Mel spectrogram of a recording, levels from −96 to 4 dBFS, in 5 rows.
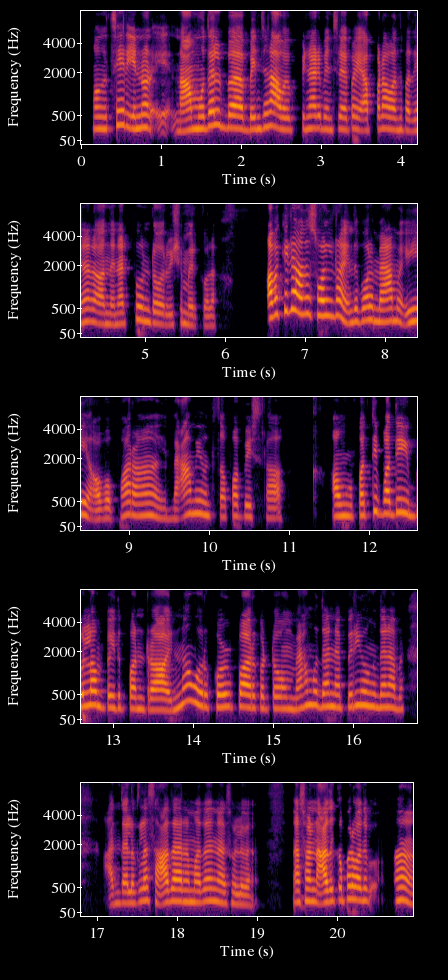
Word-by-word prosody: அவுங்க 240 0 -2
செரி, 310 -3 +1
என்னோட 260 +2 +2
எ - - -5 0.2
நான் 215 +4 +5
1 300 +6 +3
ப - - +3 0.2
பெஞ்ச்னா, 245 +5 +1
அவ 230 - +1 0.2
பின்னாடி 250 +1 +1
பென்ஞ்ல 230 +1 -5
இருப்பா. 235 +2 -4
அப்போலாம் 240 +2 -1
வந்து 225 0 -6
பாத்தீங்கன்னா, 220 +4 -3
நா 215 - +1
அந்த 195 -1 -6
நட்புன்ற 225 +3 -4
ஒரு 195 - -7
விஷயம் 210 0 -8
இருக்குள்ல, 175 0 -12 0.7
அவகிட்ட 420 +8 +4
ஆனா 395 0 +2
சொல்றேன், 355 -5 +4
இது 245 +2 -3
போல 275 - +2
மேமு 250 +1 +2 0.2
ஏய் 245 -2 -1
அவ 175 +2 -4 0.2
பாரேன், 230 -1 -1 0.3
மேமயே 255 +7 -3
வந்து 235 +1 -12
தப்பா 200 +2 -5
பேசுறா, 190 -3 -8 0.8
அவுங்க 220 0 +1
பத்தி 235 +6 -1
பத்தி 260 +2 +2
இப்புட்லாம் 275 +5 +2 0.2
இது 240 0 -9
பண்றா, 210 -2 +1 0.2
என்ன 260 +10 -4 0.2
ஒரு 265 -2 0
கொழுப்பா 260 +1 +2
இருக்கட்டும், 230 -1 -5
மேம்மு 285 +5 -2
தானே 260 -2 -1
பெரியவங்க 280 -1 -1
தானே. 250 -1 0
அபி 220 0 -11 0.6
அந்த 200 +3 -11
அளவுக்கெல்லாம் 230 +4 -3
சாதாரணமா 225 +1 +3
தான் 240 -1 0
நான் 200 0 -4
சொல்லுவேன். 180 -3 -6 0.5
நான் 220 +1 0
சொன்னேன், 235 -2 +5
அதுக்கப்புறம் 250 +4 +2
வந்து 245 -1 -4 0.4
ஆ. - - +5
235 Hz, 170 wpm, -24 LUFS, 220-260 Hz, 0.8 s, நான்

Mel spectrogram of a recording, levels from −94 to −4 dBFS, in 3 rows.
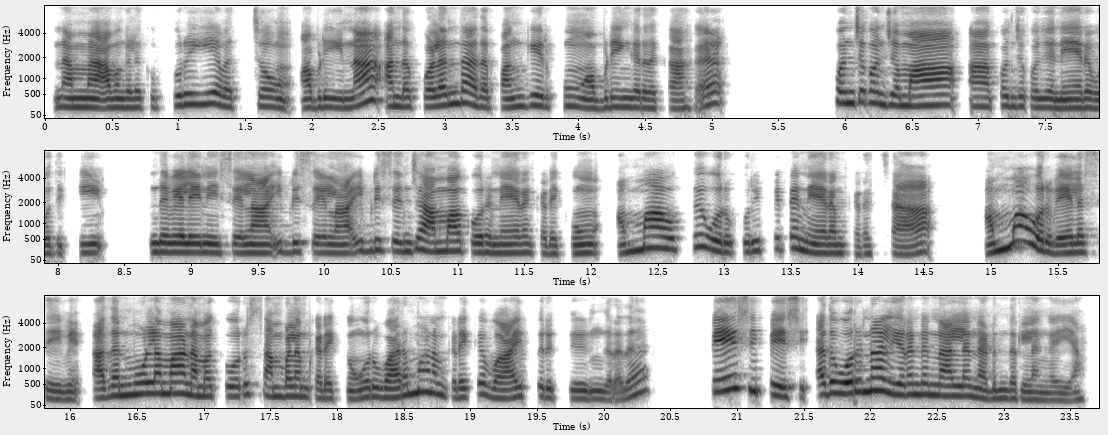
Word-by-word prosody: நம்ம 200 0 +1
அவுங்களுக்கு 195 +1 -3
புரிய 260 +3 -2
வைச்சோம்? 210 -1 -5 0.2
அப்படின்னா, 195 -1 +1 0.2
அந்த 215 -1 -2 0.2
குழந்தை 240 +7 +2
அத 205 -3 -2
பங்கேற்கும், 220 +1 -3
அப்படிங்கிறதுக்காக, 190 -2 -4 1.1
கொஞ்சம் 290 +1 0
கொஞ்சமா 230 -4 +2 0.4
ஆ - - +2 0.2
கொஞ்சம் 220 -1 -6
கொஞ்சம் 195 -2 -1
நேரம் 185 0 0
ஒதுக்கி 185 +2 -7 0.5
இந்த 205 - +1
வேலை 195 0 +4
நீ 190 - 0
செய்யலாம், 185 0 +2
இப்படி 205 0 -6
செய்யலாம், 185 -1 +1
இப்டி 230 +2 -5
செஞ்சா, 215 +4 -2
அம்மாக்கு 225 0 +1
ஒரு 195 - -3
நேரம் 190 0 -2
கிடைக்கும். 180 +2 -4 0.2
அம்மாவுக்கு 280 +5 +2
ஒரு 205 - -1
குறிப்பிட்ட 235 +6 -6
நேரம் 180 -1 0
கெடச்சா, 170 -1 -5 0.7
அம்மா 275 - +4
ஒரு 235 - +2
வேலை 190 +2 +2
செய்வேன். 160 -2 -5
அதன் 235 +4 0
மூலமா 275 +1 +4
நமக்கு 220 0 -3
ஒரு 250 - -5
சம்பளம் 215 -1 0
கிடைக்கும். 175 -1 -4
ஒரு 210 - -1
வருமானம் 265 +5 +1
கிடைக்க 200 +7 -3
வாய்ப்பு 205 +5 0
இருக்குங்கிறத 170 -3 -5 0.6
பேசி, 360 +2 +8
பேசி 215 -3 +2
அது 285 +3 +2
1 310 +3 +4
நாள், 345 -3 +6
2 255 +1 0
நாள்ல 230 0 +4
நடந்துறலங்க 170 -4 -4
ஐயா. 140 +2 -8
205 Hz, 145 wpm, -24 LUFS, 185-235 Hz, 1.1 s, பேசி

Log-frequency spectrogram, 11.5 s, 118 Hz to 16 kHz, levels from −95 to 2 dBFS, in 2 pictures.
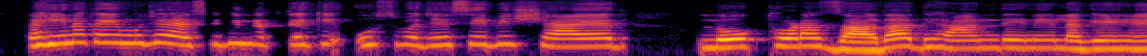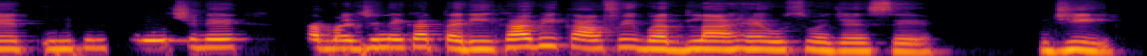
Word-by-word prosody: कहीं 335 +4 +3
न 390 - +1
कहीं 385 -1 0
मुझे 370 0 0
ऐसे 320 -2 +1
भी 355 - 0
लगता 315 0 -8
है 320 - -1
कि 350 +7 -10
उस 325 +1 -5
वजह 310 0 -2
से 330 +1 -4
भी 335 +2 -4
शायद 275 -3 0 0.4
लोग 260 +1 +7
थोड़ा 285 0 +5
ज़्यादा 220 +3 +5
ध्यान 245 -2 -3
देने 245 -1 -2
लगे 230 0 0
हैं। 225 0 -2 0.2
उनके 235 +2 -5
सोचने, 470 - -1 0.4
समझने 245 +1 0
का 265 0 +1
तरीका 225 +4 +3
भी 295 - -1
काफ़ी 245 +1 -1
बदला 220 +1 +2
है 220 - 0
उस 210 +1 -4
वजह 190 -2 -2
से। 180 -1 -5 0.6
जी। 190 -1 0
255 Hz, 180 wpm, -23 LUFS, 225-315 Hz, 0.6 s, लोग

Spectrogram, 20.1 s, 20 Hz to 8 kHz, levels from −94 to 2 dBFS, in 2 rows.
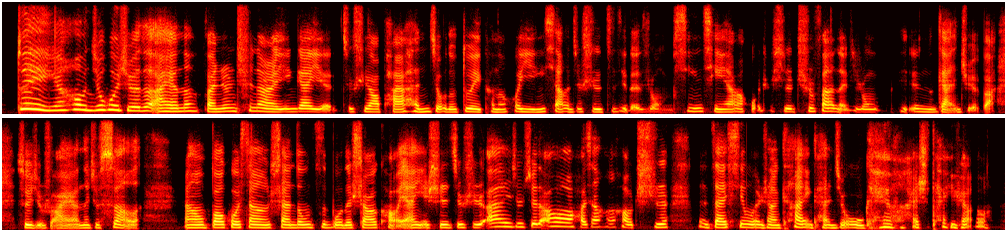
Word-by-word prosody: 对， 380 -5 +8
然 300 +1 0
后 345 +2 +5
你 300 - +1
就 325 +1 +4
会 335 -1 +4
觉 270 -3 +2
得， 260 - +3
哎 225 -1 +4
呀， 220 - +4
那 240 +2 -2
反 205 - +3
正 230 +2 -2
去 265 - -9
那 240 -1 0
儿 200 -1 +3
应 195 +1 +1
该 210 0 +3
也 190 -1 0
就 - - -6
是 205 - -6
要 195 -2 +2
排 185 +1 0
很 210 -3 -3
久 215 - -2
的 370 -1 -1
队， 415 -3 +4
可 225 - -11
能 180 0 -3
会 210 +1 -3
影 185 0 -1
响 205 -1 -3
就 195 - -9
是 185 -1 -1
自 205 - -17
己 210 - -8
的 480 0 -5
这 365 - -13
种 - - -11
心 225 -7 -8
情 185 -4 -4
啊， 195 +1 -4
或 - - -9
者 - - -14
是 415 - -2
吃 230 - -7
饭 225 0 0
的 330 - -5
这 320 - -17
种 370 0 -7 0.2
体 - - -10
验， 195 -3 -5
感 185 0 -2
觉 330 - -8
吧， - - -3 0.3
所 410 - +7
以 - - +3
就 380 0 -2
说， - - -8
哎 - - -2
呀， - - -3
那 195 - 0
就 200 - -6
算 - - +2
了。 - - -2 0.4
然 200 0 +1
后 200 - +4
包 210 +1 +5
括 215 0 +4
像 210 -1 +2
山 205 -1 0
东 210 0 +2
淄 220 - -5
博 195 -1 0
的 190 0 +1
烧 200 -1 +2
烤 - - -3
呀， - - +2
也 205 0 +1
是 210 +1 +1
就 215 - 0
是 215 0 0
哎， 270 +4 +1
就 255 -1 -6
觉 240 -1 +2
得， 235 - +2
哦， 285 -2 +3
好 - - +3
像 245 +2 -1
很 235 -2 -12
好 225 - -2
吃， 225 +2 -1 0.4
在 215 -1 +5
新 225 +1 -3
闻 215 -1 +1
上 190 -1 0
看 230 +3 +1
一 215 - -4
看 195 -1 -3
就 - - -2
okay 210 +4 0
了， - - +1
还 210 0 -6
是 210 - -3
太 255 - -7
远 215 -1 -2
了。 - - -9
215 Hz, 330 characters per minute, -24 LUFS, 200-260 Hz, 0.4 s, 对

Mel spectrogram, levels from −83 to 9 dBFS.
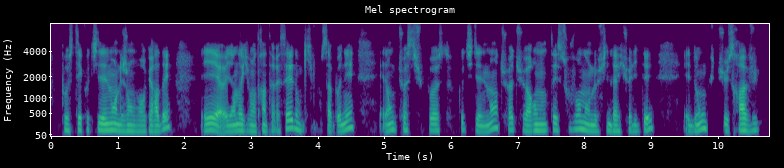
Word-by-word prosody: poster 130 0 -1
quotidiennement 130 0 +3
les 115 - +1
gens 115 0 +1
vont 110 0 -4
regarder 110 - +2 0.4
et 125 0 +6
heu, - - +4
il 110 - +1
y - - +2
en 120 - +3
a 120 - +4
qui 115 - -6
vont 115 - -1
être 105 - -7
intéressé 125 +8 +1
donc 140 -5 -2
ils - - -17
vont - - -35
s'abonner 150 +11 0 0.4
et - - -5
donc 130 +3 0
tu - - -11
vois? 130 - +1
Si - - -3
tu - - -4
postes 125 0 -3
quotidiennement 125 +2 -1
tu - - -10
vois? 135 - 0
Tu 125 -2 -7
vas 110 - +4
remonter 120 +3 0
souvent 145 +4 -3
dans 125 -3 +2
le 110 -1 0
fil 120 - -2
d'actualité, 110 +5 -1 0.4
et - - -3
donc 130 +8 0
tu 125 - -3
seras 125 +3 +5
vu. 130 +4 -7
125 Hz, 240 wpm, -27 LUFS, 115-130 Hz, 0.4 s, et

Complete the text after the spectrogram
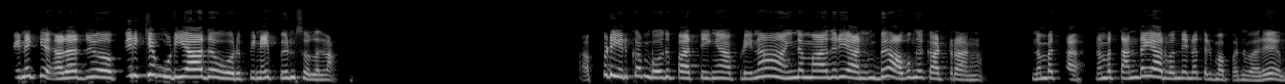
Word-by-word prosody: தினக்கி 360 +3 0 0.2
அதாவது 310 +3 +4 0.3
பிரிக்க 415 +2 +2 0.2
முடியாத 355 0 +5 0.2
ஒரு 265 0 -2
பிணைப்புன்னு 300 +2 0
சொல்லலாம். 225 -3 -7 2.5
அப்படி 445 -2 -1
இருக்கும்போது 355 -3 -4
பார்த்தீங்க 290 0 0
அப்படின்னா, 275 +7 -4 0.2
இந்த 330 +1 -1
மாதிரி 325 +2 +2
அன்பு 290 +4 -2
அவங்க 320 +4 -3
காட்டுறாங்க. 245 -5 -2 0.6
நம்ம 290 +4 -3 0.2
த - - -6 0.3
நம்ம 290 +3 -4
தந்தையார் 330 +2 +2
வந்து 290 +1 -3
என்ன 285 - -4
தெரியுமா 235 -2 -8
பண்ணுவாரு? 200 +2 -5
300 Hz, 110 wpm, -22 LUFS, 270-345 Hz, 2.5 s, முடியாத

